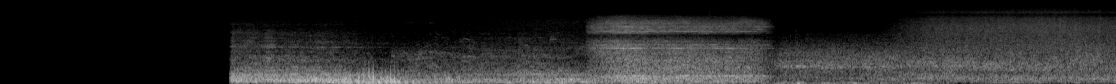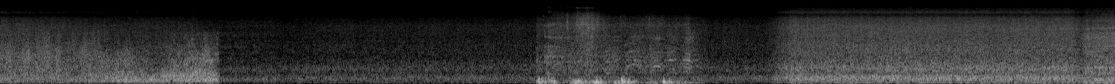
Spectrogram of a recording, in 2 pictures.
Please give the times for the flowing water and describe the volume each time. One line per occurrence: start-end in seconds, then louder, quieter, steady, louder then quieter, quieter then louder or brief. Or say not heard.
8.8-22.2 quieter then louder.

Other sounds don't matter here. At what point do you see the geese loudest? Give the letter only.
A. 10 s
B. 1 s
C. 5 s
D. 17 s
D.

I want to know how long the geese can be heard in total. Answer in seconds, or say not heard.
4 s.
